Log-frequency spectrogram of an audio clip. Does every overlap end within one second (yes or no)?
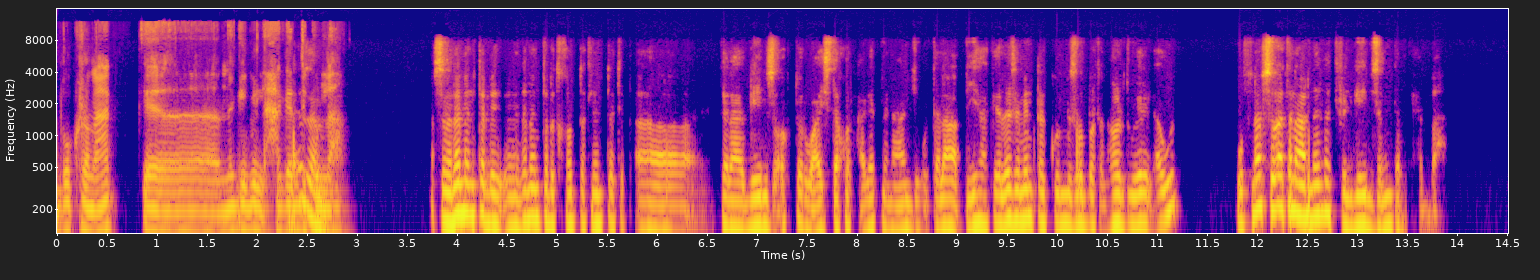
yes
